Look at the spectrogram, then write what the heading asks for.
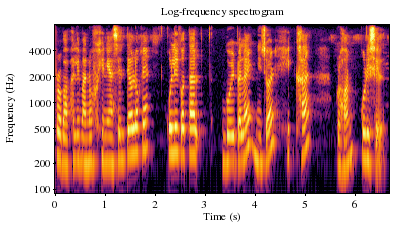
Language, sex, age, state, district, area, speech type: Assamese, female, 18-30, Assam, Goalpara, urban, spontaneous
